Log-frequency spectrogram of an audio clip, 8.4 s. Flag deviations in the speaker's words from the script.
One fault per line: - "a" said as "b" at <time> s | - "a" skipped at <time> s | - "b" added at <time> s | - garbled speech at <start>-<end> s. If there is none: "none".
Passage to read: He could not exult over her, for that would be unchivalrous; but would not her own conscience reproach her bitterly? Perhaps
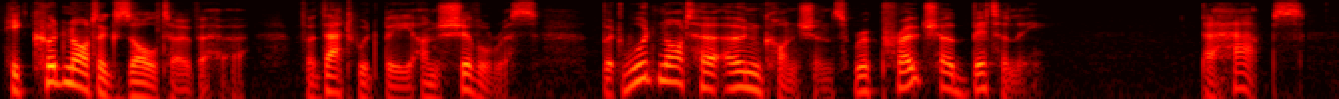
none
